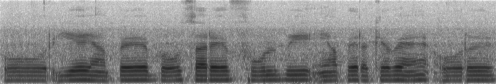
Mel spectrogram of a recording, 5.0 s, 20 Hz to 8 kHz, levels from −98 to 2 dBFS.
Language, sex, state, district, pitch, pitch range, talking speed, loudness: Hindi, male, Rajasthan, Bikaner, 120 Hz, 115-125 Hz, 170 wpm, -19 LUFS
